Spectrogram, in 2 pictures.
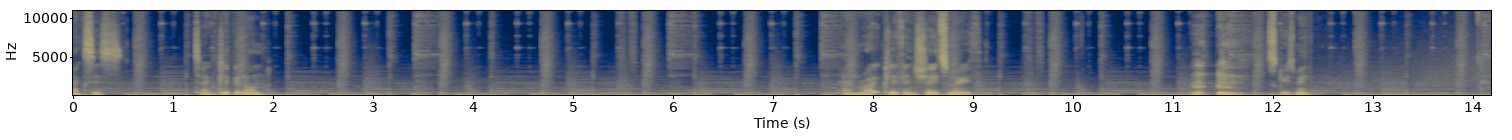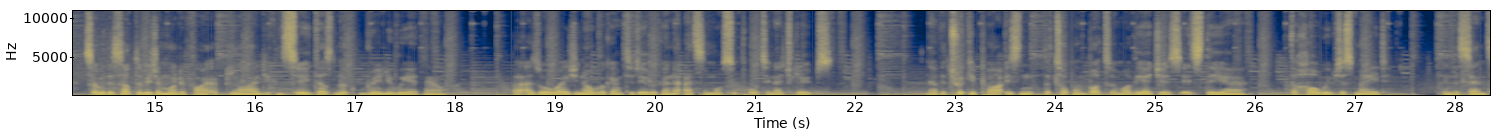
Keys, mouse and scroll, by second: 0.3 click, 2.1 ctrl+s, 3.0 middle click, 4.4 click, 5.3 right click, 7.3 click, 8.0 middle click, 8.8 Tab, 10.5 click, 11.8 click, 13.3 click, 16.0 click, 17.9 click, 19.7 middle click, 20.3 Tab, 20.6 middle click, 22.1-22.5 scroll up 1, 22.7 shift+middle click, 23.7-24.0 scroll up 1, 24.0 Tab, 26.5 click.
